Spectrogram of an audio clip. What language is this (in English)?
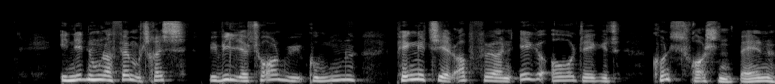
Danish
